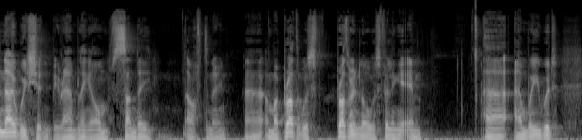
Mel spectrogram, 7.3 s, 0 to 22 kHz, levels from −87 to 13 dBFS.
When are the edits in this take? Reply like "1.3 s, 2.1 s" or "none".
1.4 s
